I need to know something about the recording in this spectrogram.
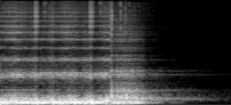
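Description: Loud music plays in a large hall and then stops.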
